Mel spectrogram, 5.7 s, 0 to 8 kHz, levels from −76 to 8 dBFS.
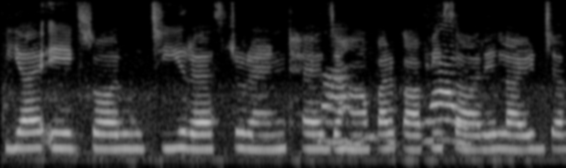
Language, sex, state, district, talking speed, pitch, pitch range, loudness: Hindi, female, Uttar Pradesh, Budaun, 135 wpm, 235 Hz, 230-245 Hz, -22 LUFS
